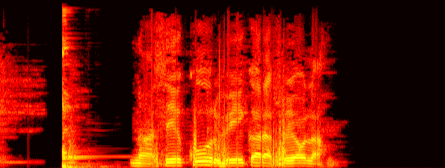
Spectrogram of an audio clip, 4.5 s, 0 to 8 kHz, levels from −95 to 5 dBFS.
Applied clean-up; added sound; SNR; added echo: none; Thump, thud; 8 dB; none.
